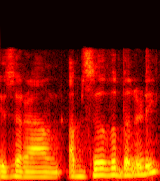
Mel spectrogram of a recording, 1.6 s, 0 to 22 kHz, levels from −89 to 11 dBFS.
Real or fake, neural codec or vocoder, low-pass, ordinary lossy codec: real; none; 7.2 kHz; Opus, 64 kbps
